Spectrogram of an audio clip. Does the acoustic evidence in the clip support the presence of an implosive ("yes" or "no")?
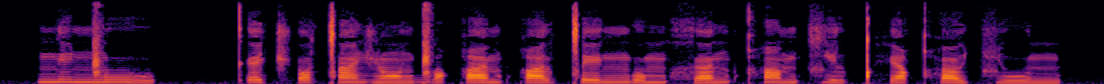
no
